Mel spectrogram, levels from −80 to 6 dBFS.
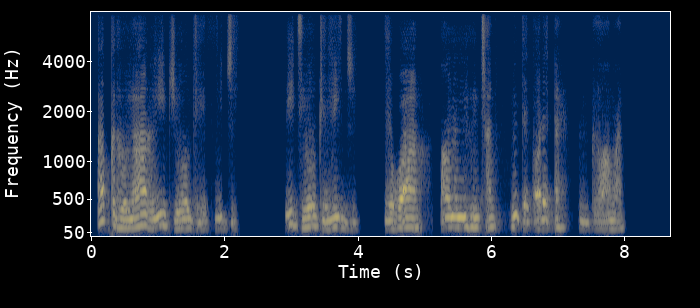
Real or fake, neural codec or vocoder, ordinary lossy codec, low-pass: fake; codec, 16 kHz, 0.5 kbps, FreqCodec, smaller model; none; none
